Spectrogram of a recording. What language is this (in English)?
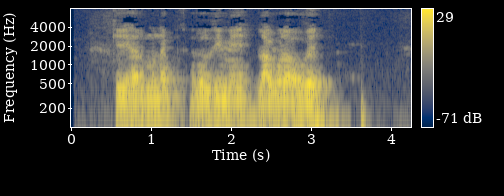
Goaria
